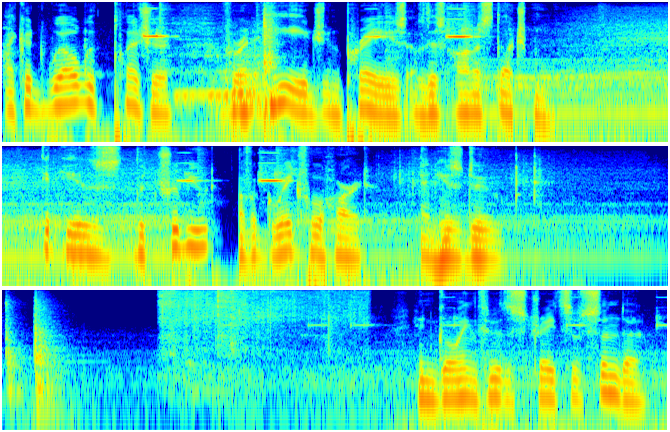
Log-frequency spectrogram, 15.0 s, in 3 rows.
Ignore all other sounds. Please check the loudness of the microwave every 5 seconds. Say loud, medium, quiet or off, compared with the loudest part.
loud, medium, quiet.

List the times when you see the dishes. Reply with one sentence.
You can't hear the dishes here.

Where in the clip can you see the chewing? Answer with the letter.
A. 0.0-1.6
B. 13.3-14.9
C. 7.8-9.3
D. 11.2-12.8
C.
